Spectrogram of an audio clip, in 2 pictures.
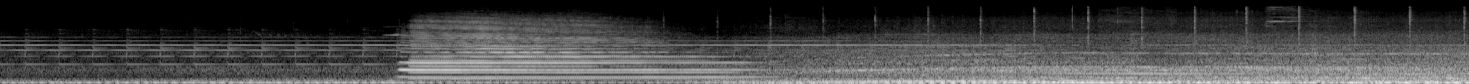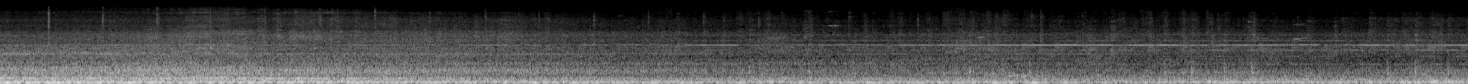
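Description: Diesel locomotives of a TasRail coal train passing close: a multi-tone train horn sounds for about three seconds, starting about four seconds in. The locomotives' diesel engines then go by, loudest a few seconds later, followed by coal hopper wagons rolling past with steady wheel clatter.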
